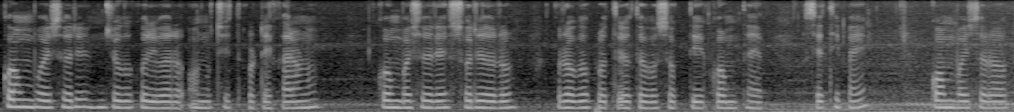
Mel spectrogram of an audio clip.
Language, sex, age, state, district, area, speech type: Odia, female, 30-45, Odisha, Nabarangpur, urban, spontaneous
